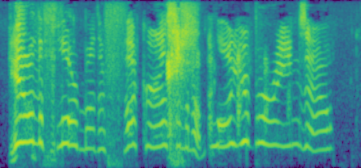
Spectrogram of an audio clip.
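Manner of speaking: very high-pitched cartoon mouse voice. Asked on the spot to pull out the voice, doing a Mickey Mouse voice. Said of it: "pull out the Mickey Mouse voice".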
